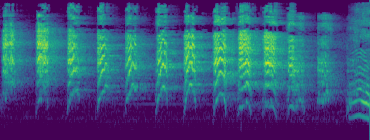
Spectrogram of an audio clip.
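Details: Quaker parrot living with a family mimics laughter: evenly repeated raspy chuckles, nearly three a second, ending on a short, squeaky, downward-sliding note.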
